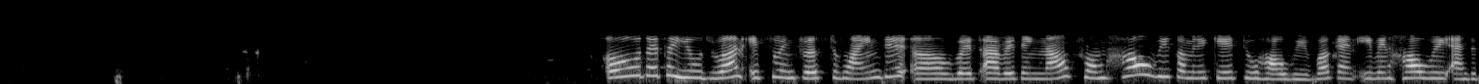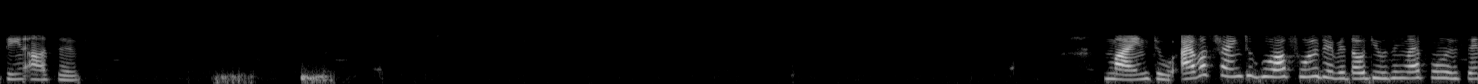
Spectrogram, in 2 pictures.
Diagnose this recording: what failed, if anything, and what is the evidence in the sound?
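Codec stage: iLBC codec throughout. The spectrogram is cut flat at 3.8 kHz, and the speech sounds rough and synthetic because the excitation of each 20 ms frame is coded at only 15.2 kbps.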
